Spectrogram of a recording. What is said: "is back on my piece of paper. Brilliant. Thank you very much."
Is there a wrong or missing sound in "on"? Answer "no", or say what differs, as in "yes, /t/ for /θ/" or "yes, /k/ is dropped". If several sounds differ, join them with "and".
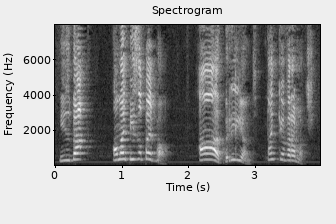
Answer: yes, /l/ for /n/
